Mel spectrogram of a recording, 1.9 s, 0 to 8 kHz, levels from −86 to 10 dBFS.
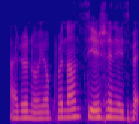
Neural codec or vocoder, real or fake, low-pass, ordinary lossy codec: codec, 16 kHz, 4.8 kbps, FACodec; fake; none; none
